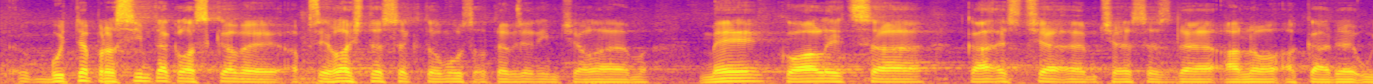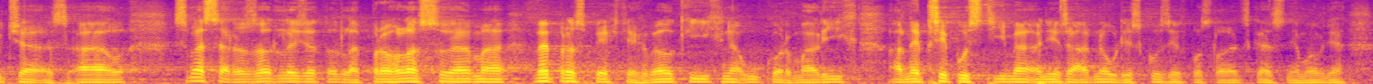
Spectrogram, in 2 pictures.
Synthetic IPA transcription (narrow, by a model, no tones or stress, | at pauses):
buct̪ɛpɾo̞siːmt̪aklaskavɪʔa̰pr̝̥ɪɦlaʃt̪ɛsɛkt̪o̞muso̞t̪ɛvr̝ɛniːmt͡ʃɛlɛmː | ɪko̞alɪt͡sɛ | kaːʔɛst͡ʃɛːʔɛmt͡ʃɛːsɛzdɛːʔano̞ʔakaːdɛːʔuːt͡ʃɛːɛsɛl | smɛsɛɾo̞zɦo̞dlɪʒɛt̪o̞dlɛpɾo̞ɦlasujɛmɛvɛpɾo̞spjɛxcɛxvɛlkiːxnaʔuːko̞ɾmaliːxʔanɛpr̥ɪpusciːmɛaɲɪr̝aːdno̞wdɪskuzɪfpo̞slanɛt͡skɛːsɲɛmo̞vɲɛ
